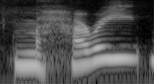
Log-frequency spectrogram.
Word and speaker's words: Meharry: So Brandon earned his MD at Meharry Medical College.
